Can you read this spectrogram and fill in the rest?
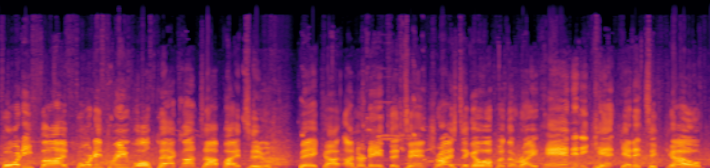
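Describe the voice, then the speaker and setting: A young man doing radio play-by-play of a basketball game, quick and building in excitement on big plays. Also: extremely high pitch, crowd noise. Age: young adult. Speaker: play-by-play announcer. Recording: loud arena noise behind.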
